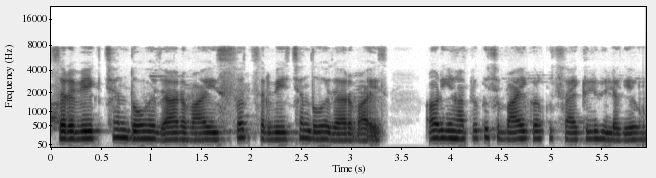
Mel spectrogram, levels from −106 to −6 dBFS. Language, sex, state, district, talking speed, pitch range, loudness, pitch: Hindi, female, Bihar, Patna, 200 wpm, 155-175 Hz, -18 LUFS, 170 Hz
